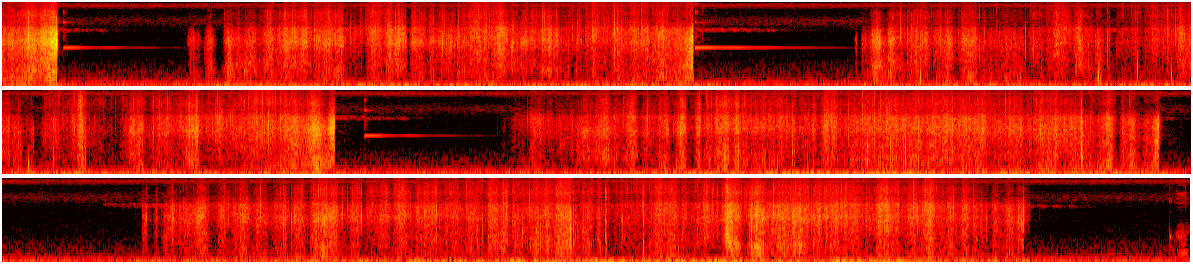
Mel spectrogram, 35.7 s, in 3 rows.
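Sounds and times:
cotton swab rubbing in left ear for ASMR: 0.0 - 0.6, 1.9 - 6.9, 8.6 - 15.2, 17.0 - 23.5, 25.2 - 34.1.

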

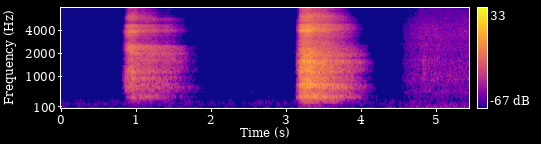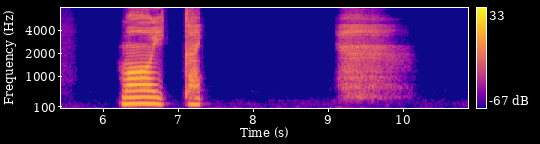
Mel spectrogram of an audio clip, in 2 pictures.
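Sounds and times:
slow deep breaths in and out: 3.2 - 5.7, 9.1 - 10.2
speech: 6.2 - 7.4.

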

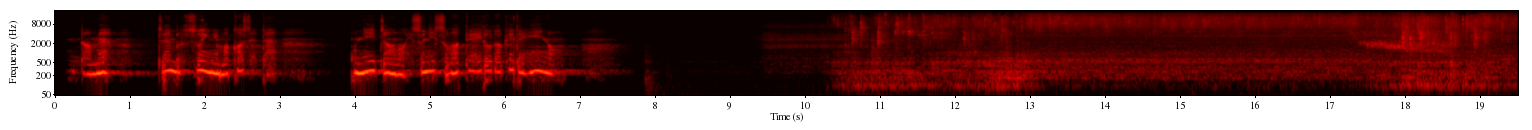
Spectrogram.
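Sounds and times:
speech: 0.4 - 3.0, 4.0 - 6.8
hot water being poured over someone: 9.6 - 19.4.

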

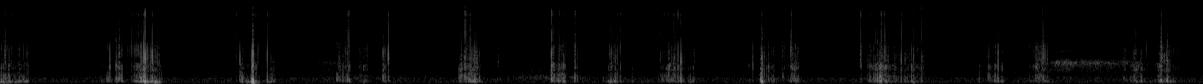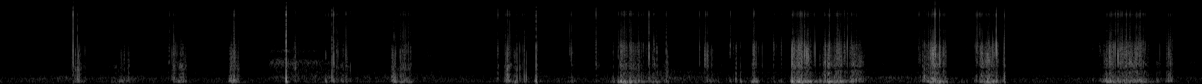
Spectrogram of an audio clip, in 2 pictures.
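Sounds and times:
careful ear cleaning of the right ear with both ends of a cotton swab: 0.0 - 0.3, 0.9 - 1.7, 2.3 - 2.8, 3.4 - 4.0, 4.6 - 11.8, 12.7 - 16.4, 17.0 - 22.1, 23.0 - 23.9.

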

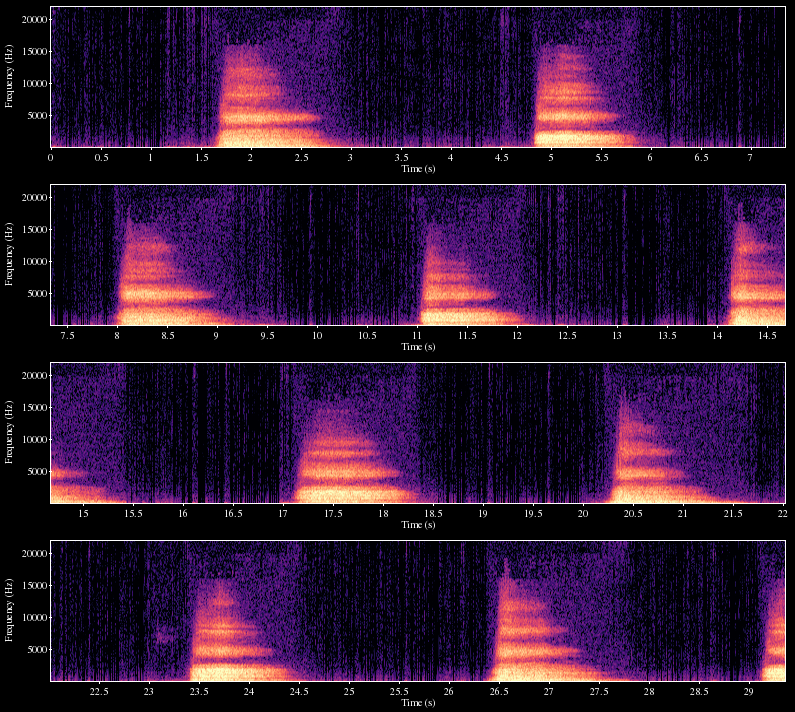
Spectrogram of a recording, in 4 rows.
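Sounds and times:
person breathing in sleep: 1.6 - 2.9, 4.8 - 5.9, 8.0 - 9.2, 11.0 - 12.1, 14.0 - 15.3, 17.1 - 18.4, 20.2 - 21.4, 23.4 - 24.5, 26.4 - 27.7, 29.1 - 29.3.

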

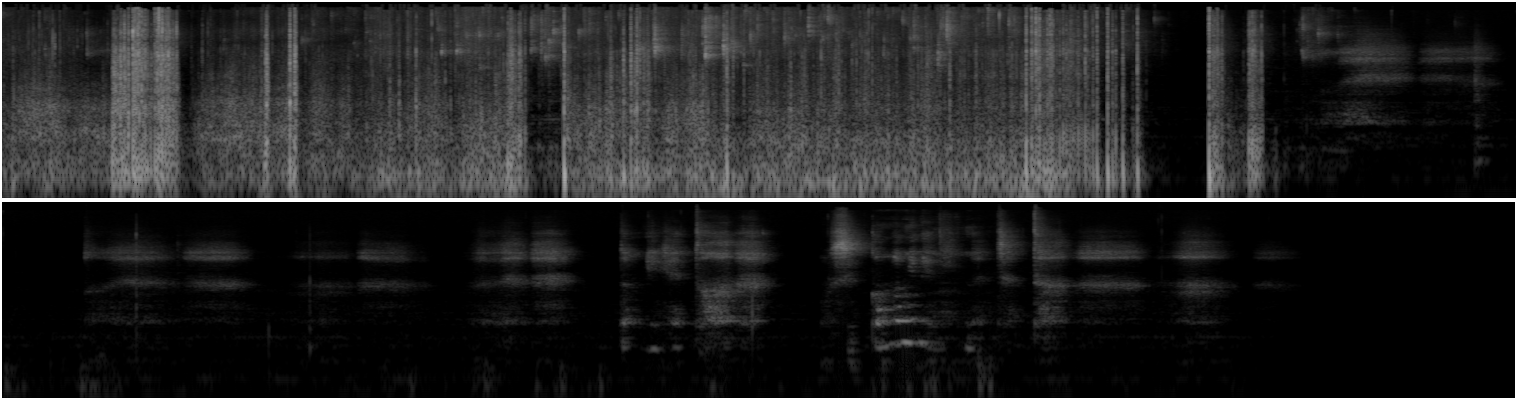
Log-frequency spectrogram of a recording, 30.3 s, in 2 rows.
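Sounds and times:
urination sounds recorded on a dummy head microphone for ASMR: 0.0 - 11.5, 12.1 - 12.8.

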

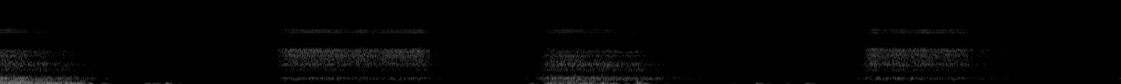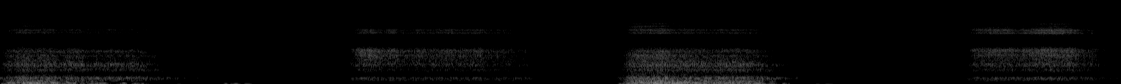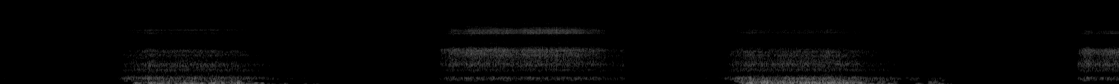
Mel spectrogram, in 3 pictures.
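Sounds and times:
breathing in the right and left ear: 0.0 - 1.1, 2.8 - 4.6, 5.3 - 7.0, 8.6 - 10.4, 11.2 - 13.1, 14.7 - 16.6, 17.4 - 19.2, 20.9 - 22.5, 23.6 - 25.3, 26.8 - 28.8, 29.6 - 31.8, 33.2 - 33.5.

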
